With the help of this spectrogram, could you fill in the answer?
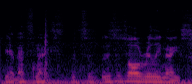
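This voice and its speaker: A man's voice: medium pitch, a little fast, crowd noise, natural voice, rough recording. A man playing an anxious, awkward driver stuck at a traffic light, talking in a rambling, nervous, overly earnest way. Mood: impatient. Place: car.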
